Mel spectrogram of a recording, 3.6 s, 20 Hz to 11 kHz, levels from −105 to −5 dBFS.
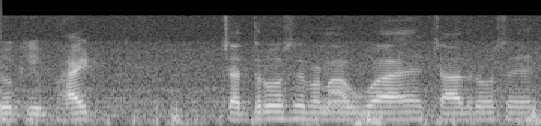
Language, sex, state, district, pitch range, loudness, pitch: Hindi, male, Bihar, Gopalganj, 125-135 Hz, -25 LUFS, 135 Hz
